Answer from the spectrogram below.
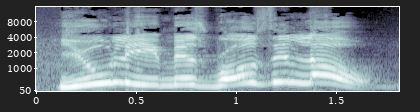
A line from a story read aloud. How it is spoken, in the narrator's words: Lucretia hollered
